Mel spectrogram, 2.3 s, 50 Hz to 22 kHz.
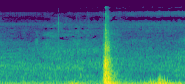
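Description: Rear passenger door of a 2017 Chevrolet Silverado crew cab pickup being shut: a lighter knock, then one sharp, loud slam about a second and a half in.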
